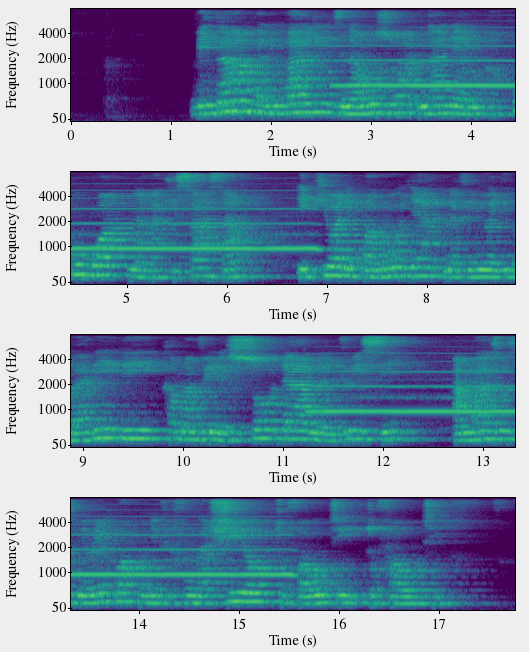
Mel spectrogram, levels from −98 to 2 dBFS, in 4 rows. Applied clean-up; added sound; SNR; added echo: none; Wind instrument, woodwind instrument; 5 dB; reverberation time 1.0 s.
